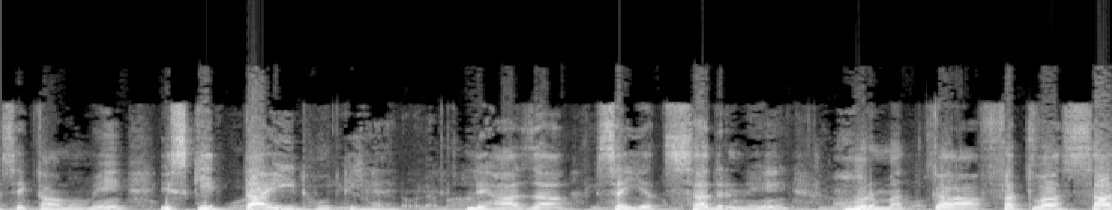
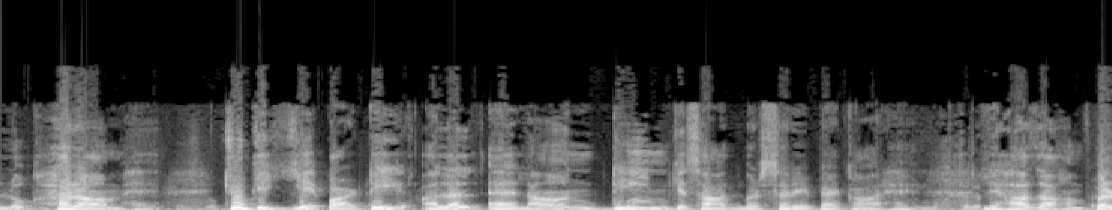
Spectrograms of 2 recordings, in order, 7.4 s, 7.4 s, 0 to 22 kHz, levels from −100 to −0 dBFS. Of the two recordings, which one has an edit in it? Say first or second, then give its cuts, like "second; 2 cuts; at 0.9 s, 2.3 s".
second; 1 cut; at 2.5 s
